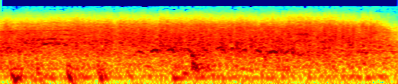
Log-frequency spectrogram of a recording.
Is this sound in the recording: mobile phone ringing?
no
